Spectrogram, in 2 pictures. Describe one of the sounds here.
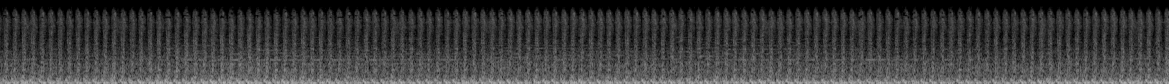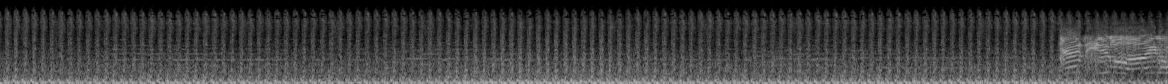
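A helicopter's rotor thrums steadily overhead.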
